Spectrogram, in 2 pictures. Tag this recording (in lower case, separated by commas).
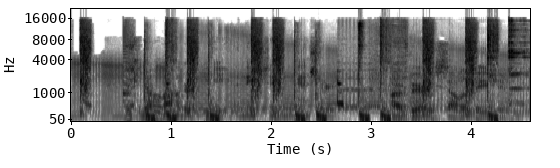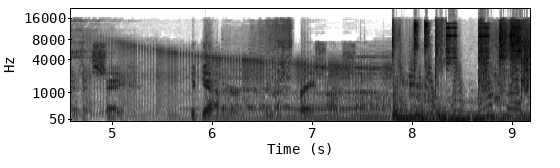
music, dubstep, electronic music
